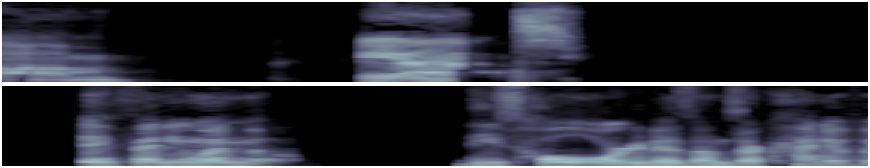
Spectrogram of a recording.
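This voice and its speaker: At a moderate pace, a woman speaks at a medium pitch over a quiet background. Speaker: PhD student researcher giving a talk. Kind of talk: lecture. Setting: workshop talk with audience. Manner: loud.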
